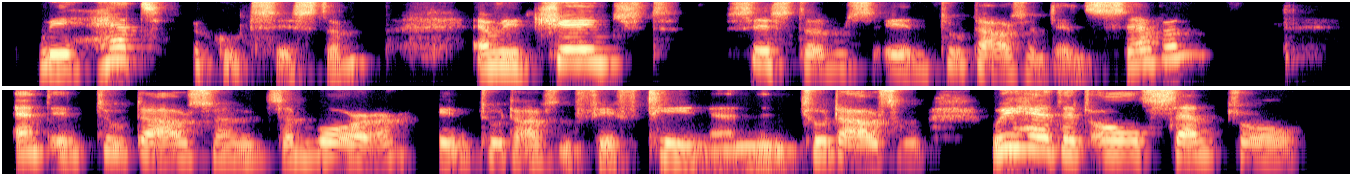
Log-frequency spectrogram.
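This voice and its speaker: A woman with a Dutch accent against a quiet background. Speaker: advocate for older women. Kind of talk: panel discussion.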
